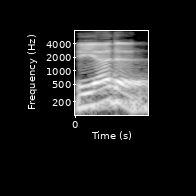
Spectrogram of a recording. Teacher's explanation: دال ساکن ہے اس لیے یہاں قلقلہ ہوگا کیونکہ دال حروف قلقلہ میں سے ہے۔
